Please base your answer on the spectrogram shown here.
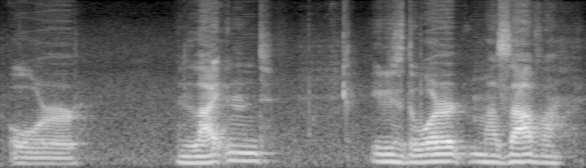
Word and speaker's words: mazava: enlightened use the word mazava m a z a v a m a z a v a maava the stress is on the Z maava maava okay but there's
